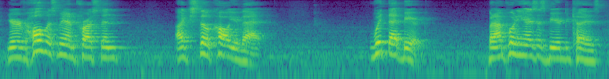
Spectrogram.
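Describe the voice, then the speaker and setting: Man, casual vlog monologue, rambling, fillers, slightly high voice, echoey room. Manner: rambling, frequent "you know" and "like". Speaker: vlogger.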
